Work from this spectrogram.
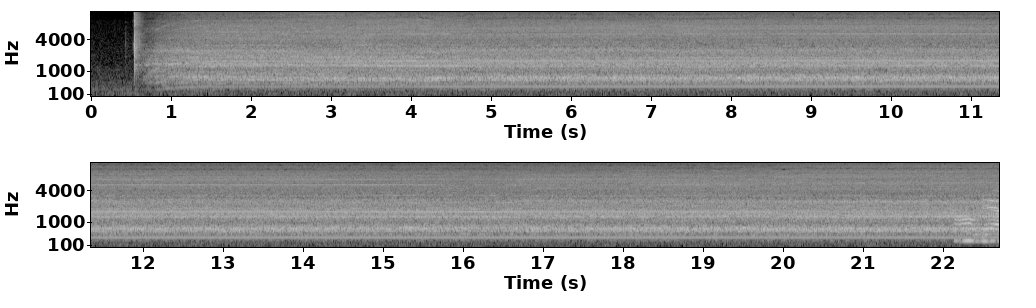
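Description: Hair dryer blowing steadily to dry scarlet chalk paint on a wooden reindeer sleigh craft, a continuous close whoosh that switches on with a click and runs unbroken, with a high motor whine.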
